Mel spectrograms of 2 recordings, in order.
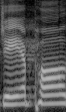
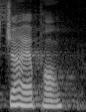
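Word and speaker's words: Jayapal: you agree with Miss ja Paul that there was no takeover it was just if you're going to say my name please say it right it's jaia Paul jaia Paul do you would you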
